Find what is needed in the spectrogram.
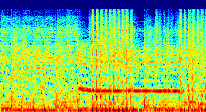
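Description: Two rapid bursts of automatic rifle fire, the first about two seconds in and a shorter one near the end, over loud rock music.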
